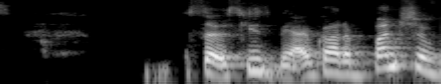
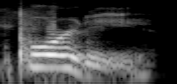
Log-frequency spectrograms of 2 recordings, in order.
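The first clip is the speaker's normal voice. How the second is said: "forty" with FOR punched and long; stress on first syllable; 4 dB louder than usual. Shown as a demonstration. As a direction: clap out FOR-ty for "forty". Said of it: "is the first syllable".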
